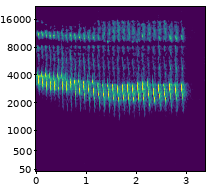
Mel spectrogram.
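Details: A young white-rumped shama (trotol) delivers a clean, rapid trill of about thirty bright high notes over three seconds, gently descending in pitch before stopping, with a quiet background.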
